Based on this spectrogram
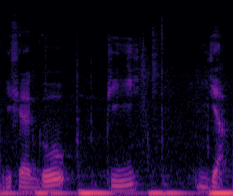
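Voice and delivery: Gopiya drawn out slowly, syllable by syllable; slow spelled-out demo. Shown as a demonstration. Slowly showing viewers how Gopiya is said. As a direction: stretch Gopiya out for the class. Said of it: "On comprend?".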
